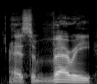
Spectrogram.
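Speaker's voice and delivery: ordinary talk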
